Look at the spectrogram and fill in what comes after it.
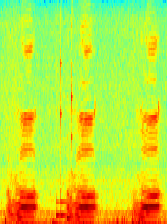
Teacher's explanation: زبان کے کنارے کو اور زبان کے کچھ پیچھے والے حصے کو ثنا علیہ یعنی اوپر والے ثنا علیہ اور رباعیات کے مسوڑوں سے ٹچ کریں گے تو را ادا ہو جائے گا، را، را، را۔ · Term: را کا مخرج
